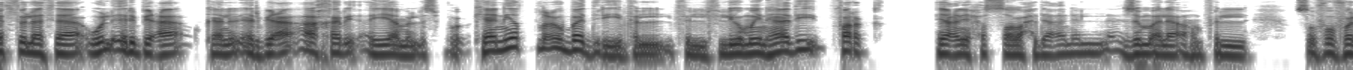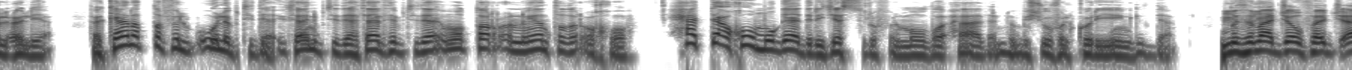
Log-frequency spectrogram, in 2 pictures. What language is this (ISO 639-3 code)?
ara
